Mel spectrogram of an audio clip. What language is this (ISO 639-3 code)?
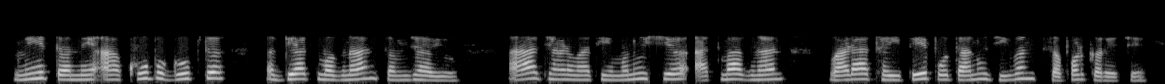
guj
